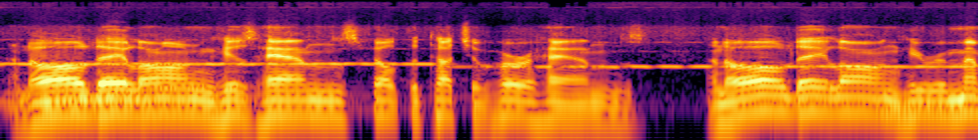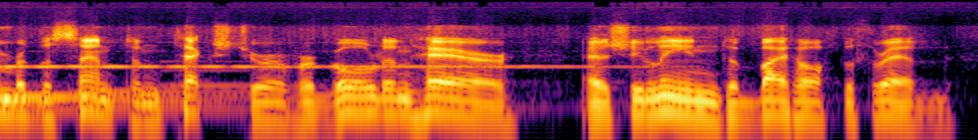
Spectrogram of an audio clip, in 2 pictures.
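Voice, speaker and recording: A man's voice: medium pitch, normal speed, close to an everyday voice. Radio drama narrator, male: wry, sentimental, mid-range voice, dulled vintage recording, music underneath. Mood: wistful, dramatic. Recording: muffled old radio broadcast.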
